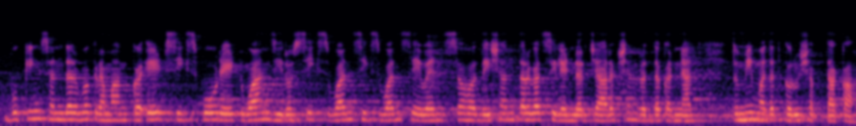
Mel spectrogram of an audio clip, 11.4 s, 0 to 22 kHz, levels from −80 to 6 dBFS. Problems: constant background noise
